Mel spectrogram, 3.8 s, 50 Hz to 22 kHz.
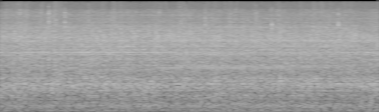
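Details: Old Amana R22 AC condenser, seasonal check on a warm day around 70–72°F: coil kept clean; constant fan rush and compressor hum with no knocking, rattling or squealing; running normally.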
